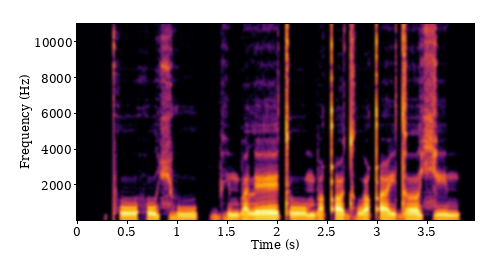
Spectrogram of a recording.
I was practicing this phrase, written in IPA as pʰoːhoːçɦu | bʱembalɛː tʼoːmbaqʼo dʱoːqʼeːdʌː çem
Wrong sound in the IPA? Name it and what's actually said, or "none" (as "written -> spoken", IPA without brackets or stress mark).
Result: none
